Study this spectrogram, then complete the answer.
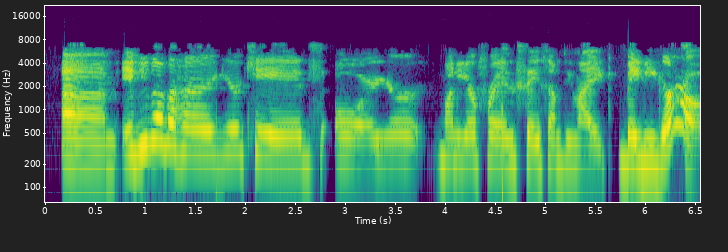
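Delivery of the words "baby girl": loud, called-out delivery. Quoting a celebrity's catchphrase as fans say it: B Simone catchphrase voice. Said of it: "that's B Simone".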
